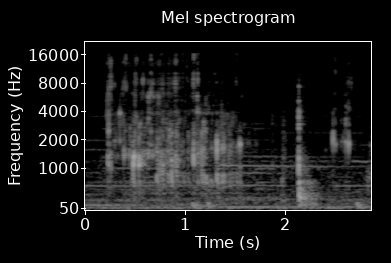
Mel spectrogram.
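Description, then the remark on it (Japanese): Water sloshes and swirls inside a small Japanese teapot (kyusu), filled less than halfway with hot water and being swirled around: a soft liquid rustle with bright little splashes and drips, including a sharper splash near the end, with no one talking. “ポイントはお湯の量ですこれねいっぱい入れちゃいけないんですよ急須の半分以下で入れてくださいで急須を回しますこれ今回してる音で”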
